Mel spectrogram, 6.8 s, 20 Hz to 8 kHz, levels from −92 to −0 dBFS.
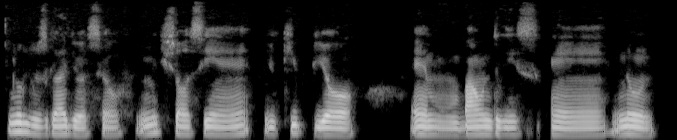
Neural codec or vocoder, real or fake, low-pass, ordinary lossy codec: none; real; none; none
